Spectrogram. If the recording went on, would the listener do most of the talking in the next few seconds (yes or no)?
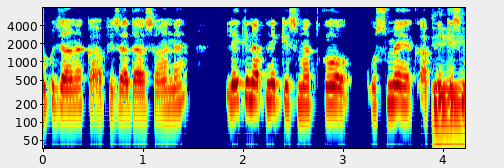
no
